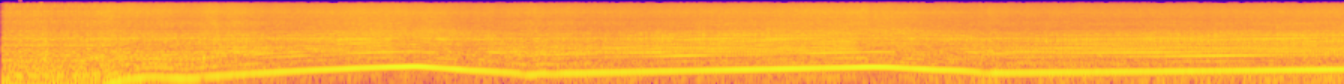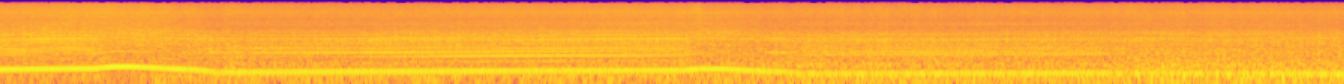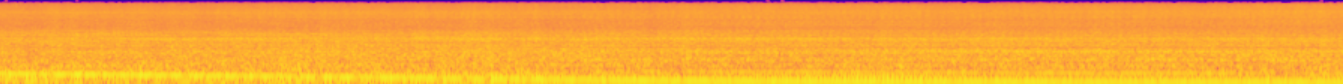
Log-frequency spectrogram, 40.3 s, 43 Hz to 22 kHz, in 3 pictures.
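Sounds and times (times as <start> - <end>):
Ford Fiesta accelerating hard outside: 0.0 - 40.3.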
